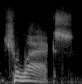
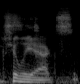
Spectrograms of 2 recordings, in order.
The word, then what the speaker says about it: Chiliax: Yeah, it's I need- pronounced chillax. I need you to chiliax, Luna. You Chiliax. It's pronounced chillax.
